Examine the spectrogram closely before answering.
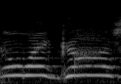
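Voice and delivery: high, loud shocked shriek; panicked shriek. Retold or imitated. Retold panic over collapsed girl.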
